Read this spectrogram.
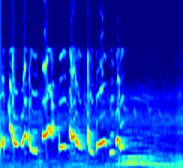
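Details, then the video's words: Lombok yellow-crowned bulbul, a kecial kuning, delivering a quick string of loud, clear whistled notes that jump between pitches, ending after a second and a half, followed by a long, lower, gently falling tone. "KECIAL KUNING TAK PUNYA NAMA, JOSS NGAMUK‼️"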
